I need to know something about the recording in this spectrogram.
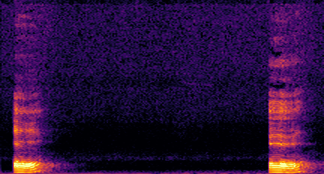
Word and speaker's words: ho: word oh you can hear is totally silent no h not strange sound in here not at all just a plane oh sound so whenever you see this word you know you have to pronounce o with an open o sound and this is actually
